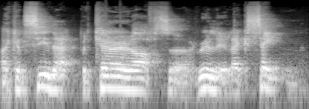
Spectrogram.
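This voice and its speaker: A man reading as a gentleman who recounts a disturbing tale in vivid, old-fashioned, emphatic speech. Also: medium pitch, moderate pace, creaky, roomy sound, a little hiss or hum, lightly acted. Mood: indignant. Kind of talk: audiobook dialogue monologue.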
